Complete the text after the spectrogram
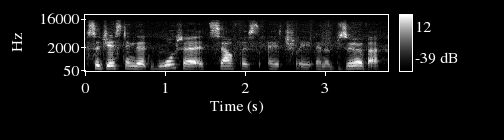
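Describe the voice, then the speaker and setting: A woman's voice: lowish voice, moderate pace, warm tone, poor audio. A woman with a New Zealand accent, a guest researcher on a video call, explaining her work fluently and with enthusiasm. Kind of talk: conversational explanation.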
